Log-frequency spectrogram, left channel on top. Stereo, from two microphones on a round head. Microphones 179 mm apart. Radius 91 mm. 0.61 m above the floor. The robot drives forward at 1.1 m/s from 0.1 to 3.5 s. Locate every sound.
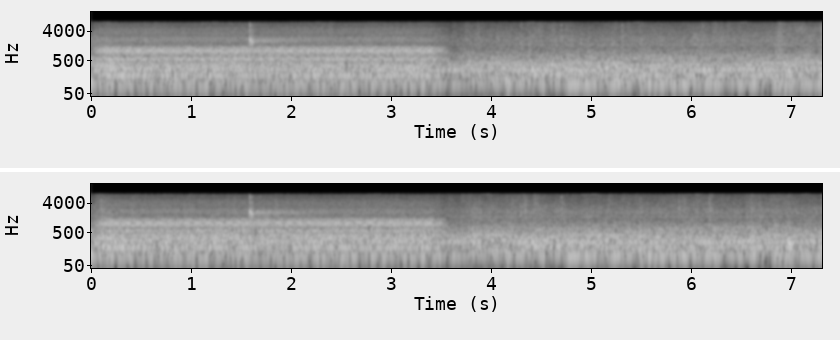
1.6 s a finger snap: centre (ahead or behind), 0.6 m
